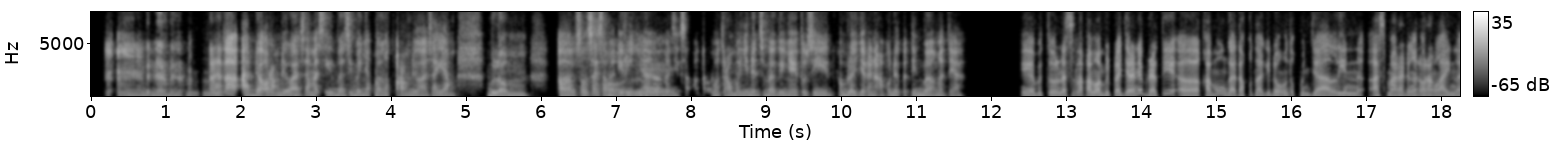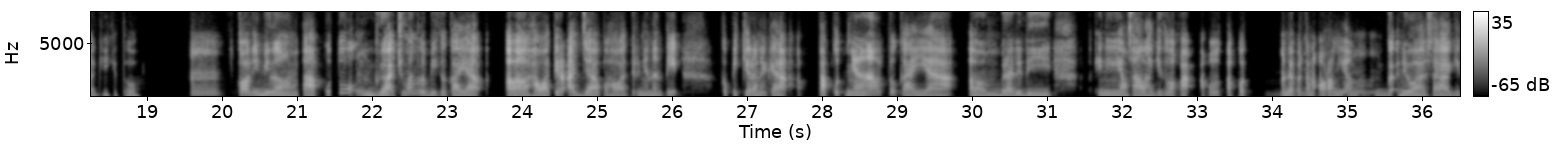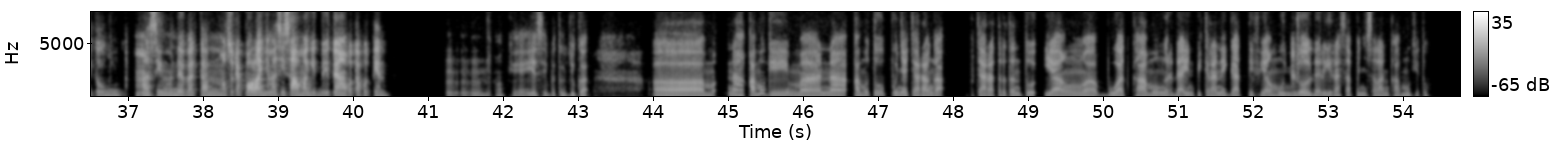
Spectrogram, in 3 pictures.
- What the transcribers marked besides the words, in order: none
- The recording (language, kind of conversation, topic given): Indonesian, podcast, Apa yang biasanya kamu lakukan terlebih dahulu saat kamu sangat menyesal?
